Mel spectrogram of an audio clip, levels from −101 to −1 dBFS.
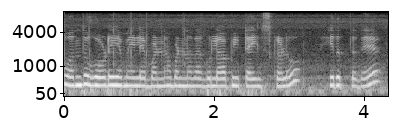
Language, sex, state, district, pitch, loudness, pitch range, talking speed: Kannada, female, Karnataka, Bangalore, 255 Hz, -15 LUFS, 245-270 Hz, 125 wpm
